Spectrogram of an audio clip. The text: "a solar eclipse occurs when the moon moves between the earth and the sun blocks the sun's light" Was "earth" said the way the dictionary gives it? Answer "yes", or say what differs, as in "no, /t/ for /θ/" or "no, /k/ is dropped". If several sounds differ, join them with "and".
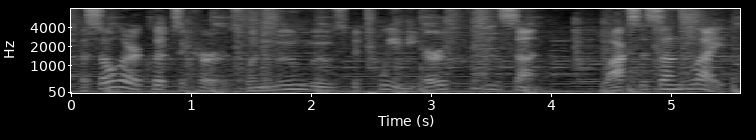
yes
